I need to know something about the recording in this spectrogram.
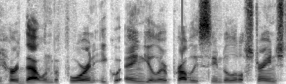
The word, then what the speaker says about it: equiangular: It's not equal angular, there's no extra L in the middle of the word, it's pronounced equiangular, but it means that all three angles are the same measure.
